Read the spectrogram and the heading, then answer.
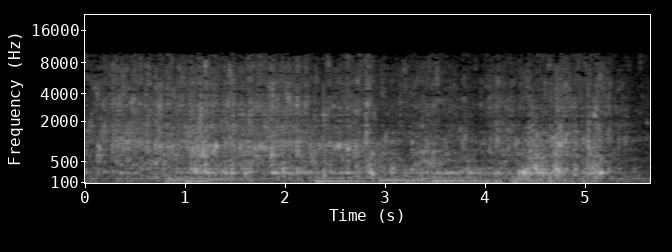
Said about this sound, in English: We're calling out when we think the flush is going to go off. It's called Lavi Sifri. Okay. Okay? It's 1-0 to me. Here we go. It's the end of the last flush.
